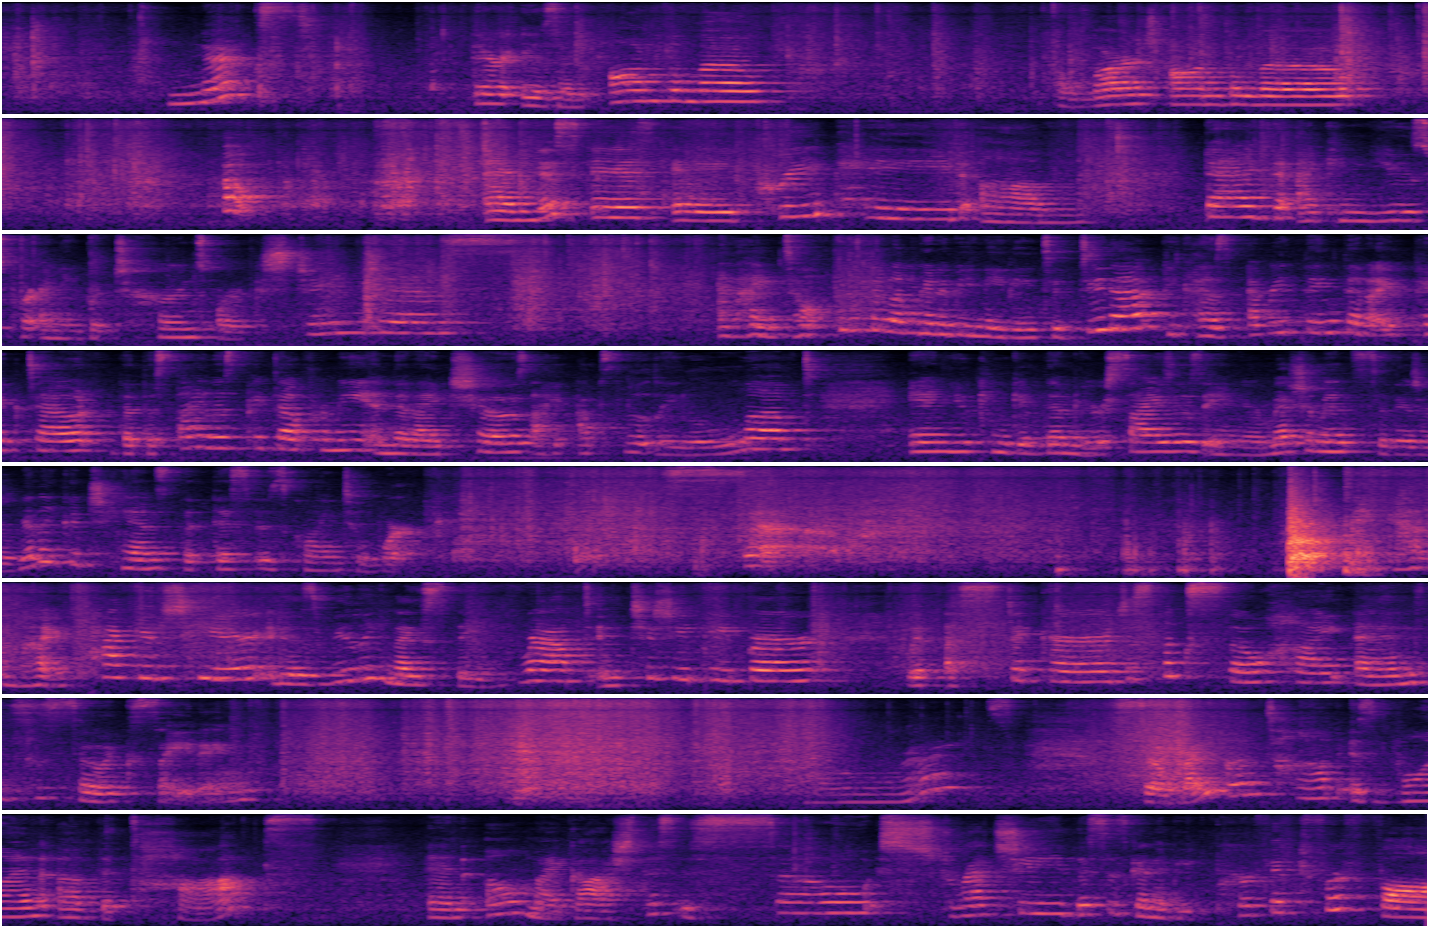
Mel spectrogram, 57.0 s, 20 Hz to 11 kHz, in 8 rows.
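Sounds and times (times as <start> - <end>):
plastic bag rustling and crinkling: 0.0 - 20.6, 30.3 - 50.1.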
